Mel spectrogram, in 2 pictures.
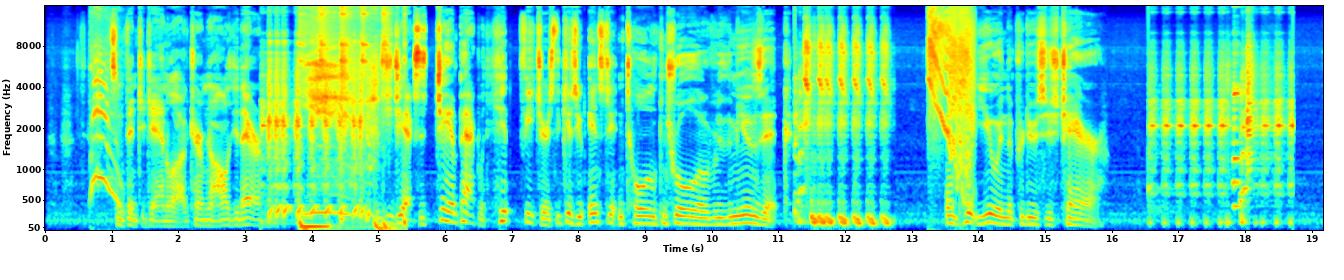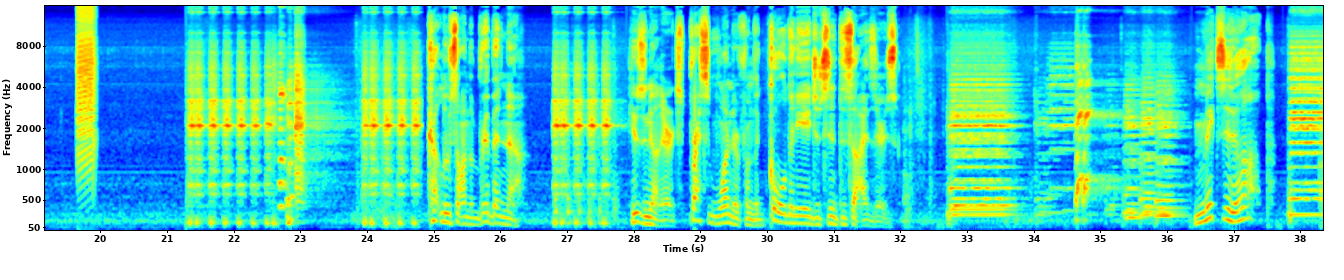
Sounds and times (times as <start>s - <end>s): Speech: 1.0s - 3.3s, 5.1s - 11.3s, 13.6s - 16.0s, 25.0s - 26.5s, 28.0s - 32.0s, 36.4s - 37.7s.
